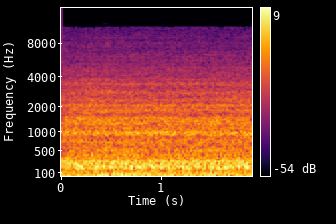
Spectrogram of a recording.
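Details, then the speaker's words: Isuzu, just reassembled (throttle, cruise cables, coolant lines, intake), restarted after disconnecting the battery a few seconds: a steady engine drone well above normal idle, slowly coming down. High idle; a battery reset may be needed again. "well so far not good the idle is slowly coming down but it's much much higher than it should be at the"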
